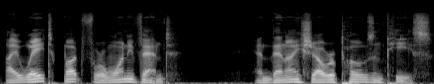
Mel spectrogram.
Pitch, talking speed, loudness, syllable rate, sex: 100 Hz, 180 wpm, -19 LUFS, 5.3 syllables/s, male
